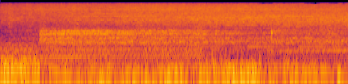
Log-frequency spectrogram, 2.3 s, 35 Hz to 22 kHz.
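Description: Turbocharged TVR Chimaera V8 and road noise droning inside the cabin on the move, with electronic music coming in about a quarter second in.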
